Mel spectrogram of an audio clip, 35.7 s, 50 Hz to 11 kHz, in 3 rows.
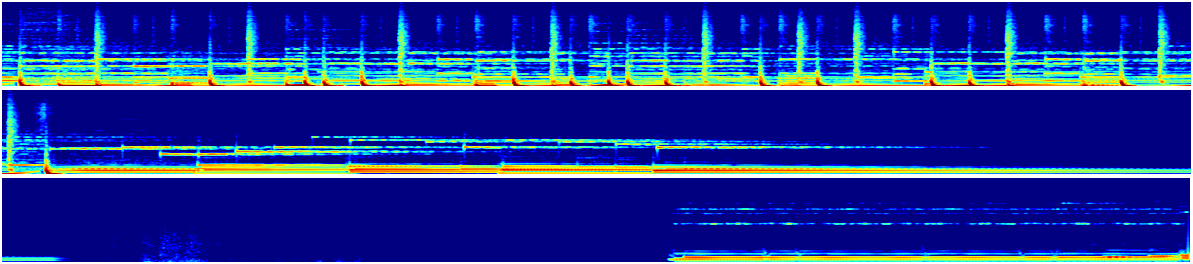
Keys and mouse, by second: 5.6 double click, 8.3 ctrl+click, 14.4 alt+click, 16.9 double click, 24.7-26.0 typing, 27.0 double click, 27.7-29.0 typing, 29.5 double click.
